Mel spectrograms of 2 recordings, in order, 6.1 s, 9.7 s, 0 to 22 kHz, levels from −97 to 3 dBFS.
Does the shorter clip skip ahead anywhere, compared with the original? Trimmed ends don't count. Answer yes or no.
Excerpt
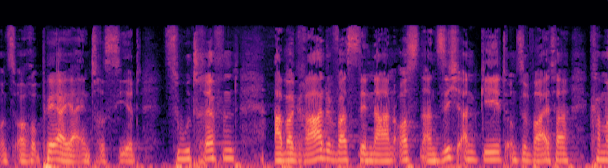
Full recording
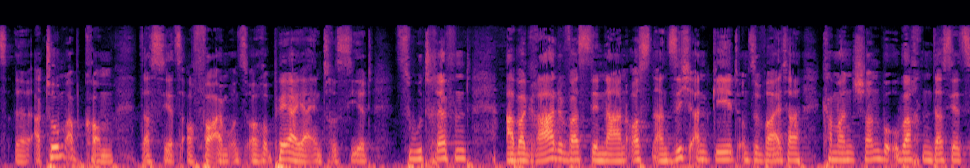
no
